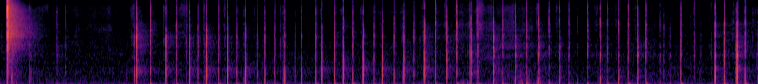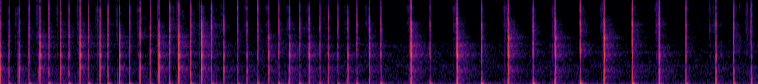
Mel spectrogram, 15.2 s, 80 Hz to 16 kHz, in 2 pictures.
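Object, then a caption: Thin plastic water bottle. A clear plastic water bottle of about 0.5 l with a green cap, mostly empty and held in the hands, is tapped and squeezed along its sides with the fingertips. After a brief crinkle at the start and a short pause, dozens of quick, dry, bright taps follow in a steady run, each dying away almost instantly over a faint low hum. The tapping pauses briefly near the middle, then resumes in evenly spaced, slightly louder clicks toward the end.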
